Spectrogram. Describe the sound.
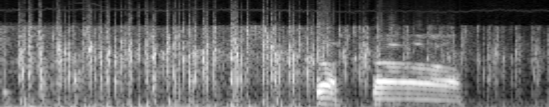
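Steady applause welcoming a guest fills the whole stretch, a dense crackle of many hands clapping at once, with a couple of short voiced whoops or cheers rising over it near the end.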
